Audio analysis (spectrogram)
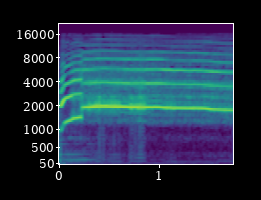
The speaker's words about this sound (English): Jason looks up in the direction of the scream,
